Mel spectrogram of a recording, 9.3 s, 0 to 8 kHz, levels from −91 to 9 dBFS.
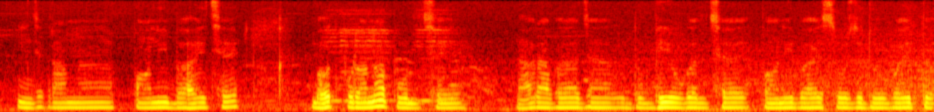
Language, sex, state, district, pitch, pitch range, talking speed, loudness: Angika, male, Bihar, Begusarai, 130 Hz, 125-130 Hz, 120 wpm, -19 LUFS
